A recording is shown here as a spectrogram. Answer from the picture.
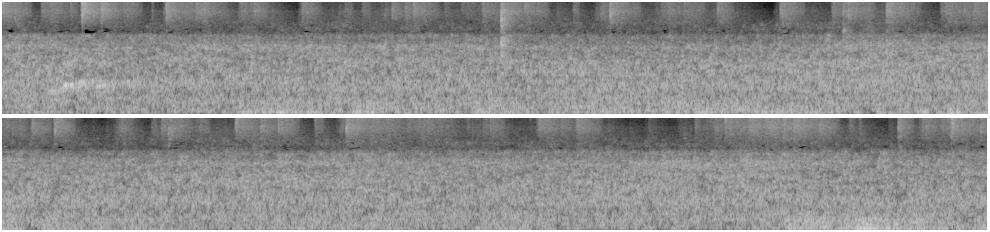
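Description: Steady hiss of heavy rain, with scattered sharp drips and splashes, and a low rumble of thunder building near the end.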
